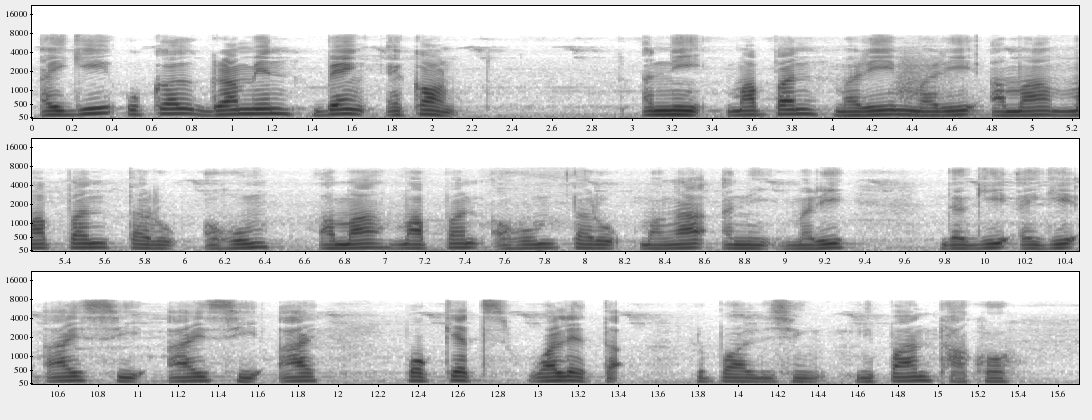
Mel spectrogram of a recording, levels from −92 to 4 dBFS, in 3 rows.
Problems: none marked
